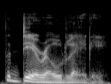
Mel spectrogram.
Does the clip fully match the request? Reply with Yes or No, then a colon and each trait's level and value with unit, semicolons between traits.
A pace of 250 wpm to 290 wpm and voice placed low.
No: fast, 215 wpm; low, 110 Hz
